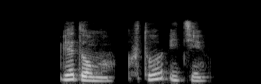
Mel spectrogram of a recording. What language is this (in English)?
Belarusian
